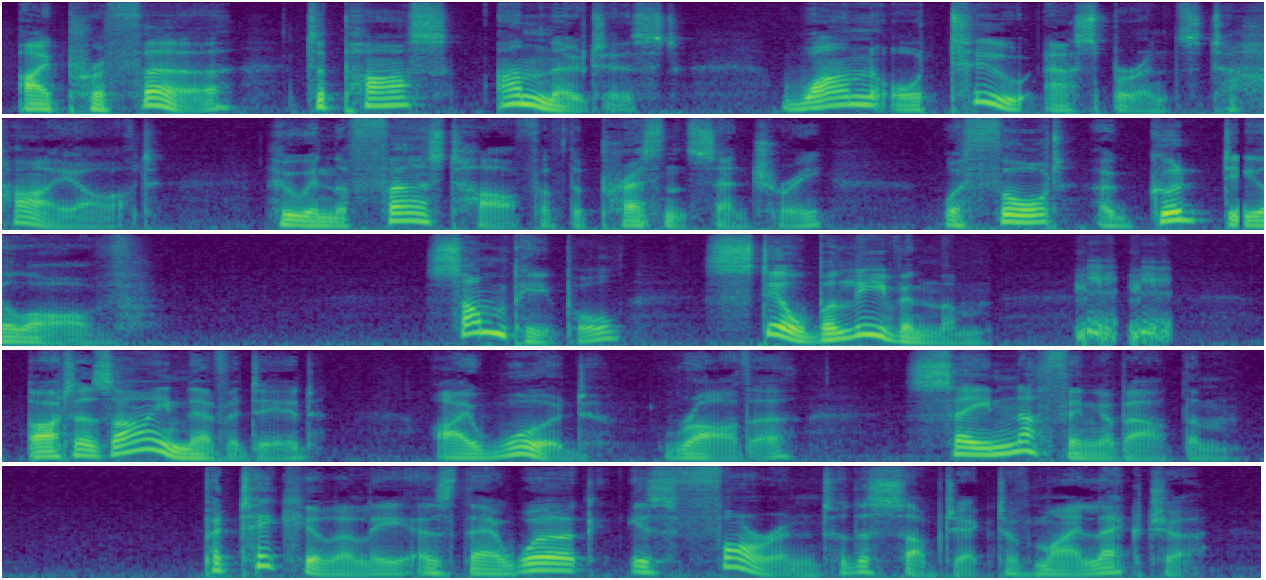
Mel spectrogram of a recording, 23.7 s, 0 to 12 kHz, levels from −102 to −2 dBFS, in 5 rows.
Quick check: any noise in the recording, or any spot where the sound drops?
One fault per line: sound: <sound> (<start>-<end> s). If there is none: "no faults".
sound: dropout (9.4-9.4 s)
sound: laugh (13.5-13.8 s)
